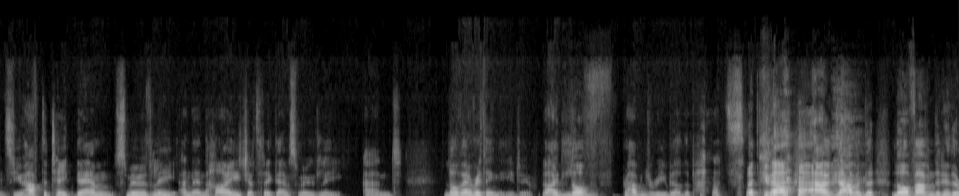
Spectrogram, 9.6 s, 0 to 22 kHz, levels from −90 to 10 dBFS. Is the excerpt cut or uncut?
uncut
